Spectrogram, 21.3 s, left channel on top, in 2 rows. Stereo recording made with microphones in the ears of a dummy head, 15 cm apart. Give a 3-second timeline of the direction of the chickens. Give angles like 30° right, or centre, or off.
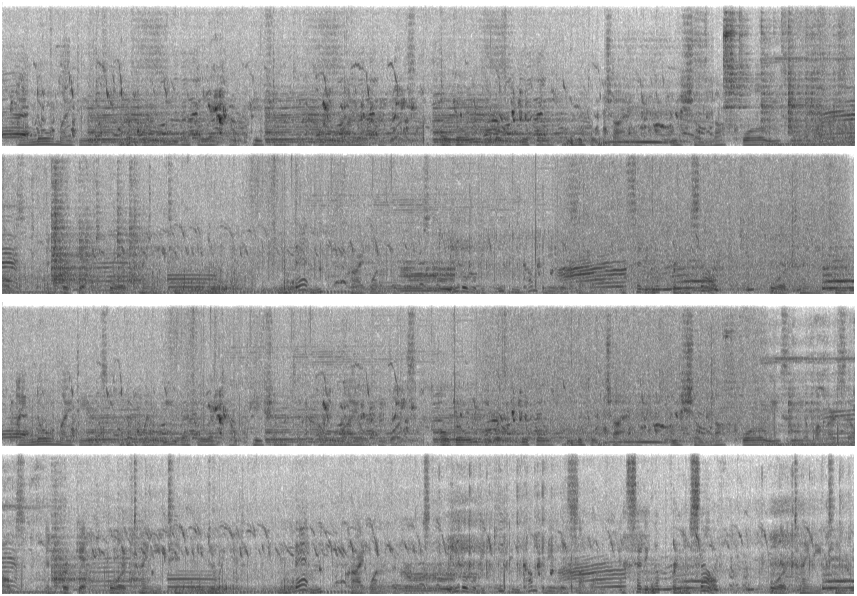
30° left, 10° left, centre, 20° right, 30° right, 30° right, 40° right.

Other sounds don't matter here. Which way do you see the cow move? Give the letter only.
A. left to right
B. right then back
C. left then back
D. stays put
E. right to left
D.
